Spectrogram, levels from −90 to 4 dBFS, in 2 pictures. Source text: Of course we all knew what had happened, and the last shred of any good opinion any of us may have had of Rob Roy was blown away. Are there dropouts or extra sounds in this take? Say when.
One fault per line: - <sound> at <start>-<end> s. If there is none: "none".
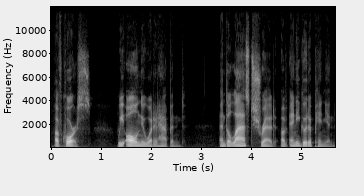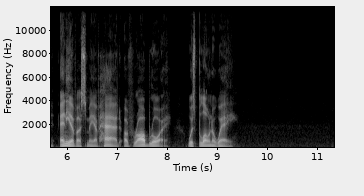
none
